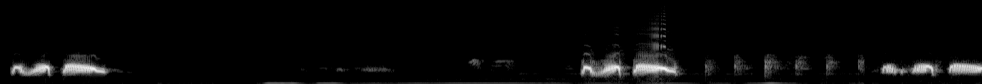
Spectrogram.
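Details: Spotted dove giving a lure call, known locally as kích bổi. Three bursts of low, mellow, throaty cooing come at the start, middle and end, with faint soft notes in between and long silent gaps.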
